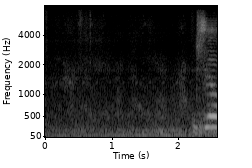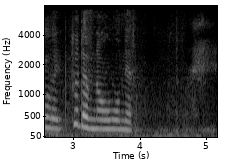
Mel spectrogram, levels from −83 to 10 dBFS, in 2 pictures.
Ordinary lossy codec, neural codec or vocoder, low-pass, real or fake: none; codec, 16 kHz, 1.1 kbps, Voila-Tokenizer; none; fake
